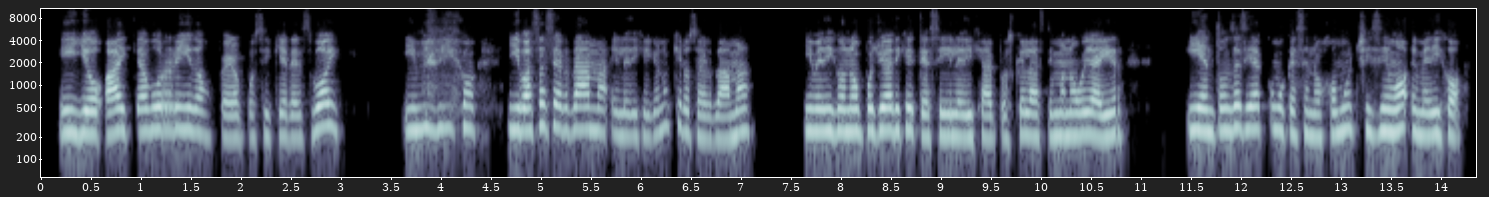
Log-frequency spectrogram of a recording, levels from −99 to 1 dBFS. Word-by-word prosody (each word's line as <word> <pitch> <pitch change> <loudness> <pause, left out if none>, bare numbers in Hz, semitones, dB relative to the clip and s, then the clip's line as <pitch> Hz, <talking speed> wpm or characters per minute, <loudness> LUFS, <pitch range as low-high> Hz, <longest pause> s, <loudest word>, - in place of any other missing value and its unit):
Y 225 0 0
yo: 220 -1 +4
"Ay, 230 +3 +6
qué 235 - 0
aburrido, 250 -3 0
pero, 195 -1 -3
pues, 200 0 -14
si 205 -2 -8
quieres 195 -1 -7
voy". 260 0 +2 0.6
Y 245 +1 -2
me 255 0 -1
dijo: 260 0 -4 0.3
"Y 250 0 +1
vas 245 +1 +4
a 280 - +3
ser 255 -2 -1
dama". 250 -2 +1
Y 220 - -8
le 210 - -4
dije: 205 0 -7
"Yo 215 +3 -8
no 275 +2 -8
quiero 260 -3 -5
ser 195 -3 -6
dama". 195 +6 0 0.5
Y 240 -1 0
me 240 - +3
dijo: 235 0 +2
"No, 235 0 +3
pues, 240 +1 +1
yo 245 - +6
ya 245 - +5
dije 240 0 +1
que 200 -1 -2
sí". 205 +1 -3
Y - - +1
le 200 -1 0
dije: 200 0 -2
"Ay, 190 -1 -1
pues, 190 -2 -10
qué 215 - -4
lástima, 205 0 -1
no 210 0 +1
voy 215 +1 +2
a 205 -2 +4
ir". 210 +1 0 0.6
Y 245 0 +3
entonces, 245 +2 +2
ella 255 0 +3
como 255 -1 -3
que 225 - -2
se 220 +3 -5
enojó 210 +1 -2
muchísimo 240 0 +2
y 235 - -2
me 210 -1 0
dijo: 210 -2 +1
230 Hz, 240 wpm, -23 LUFS, 205-245 Hz, 0.6 s, Ay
